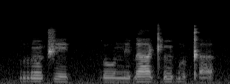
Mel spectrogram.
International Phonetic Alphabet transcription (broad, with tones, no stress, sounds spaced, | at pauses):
r ũ˦ t͡ʃ e˦ | ɾ oː˨ n ɪ˨ ɗ aː˦ kʼ ĩ˦ ɓ ʊ˦˨ kʼ a˨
